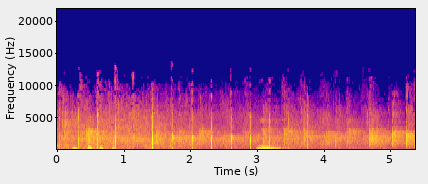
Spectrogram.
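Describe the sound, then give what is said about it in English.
Sparse, steady clapping from a small audience at a worship service, applauding a choir, sharp claps landing in an even rhythm for several seconds, with a few brief murmured voices underneath. “I want us to give that choir another round of applause.”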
